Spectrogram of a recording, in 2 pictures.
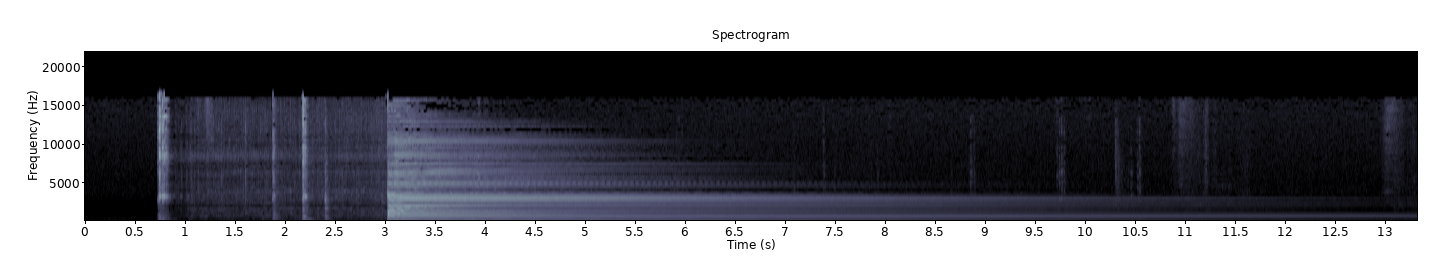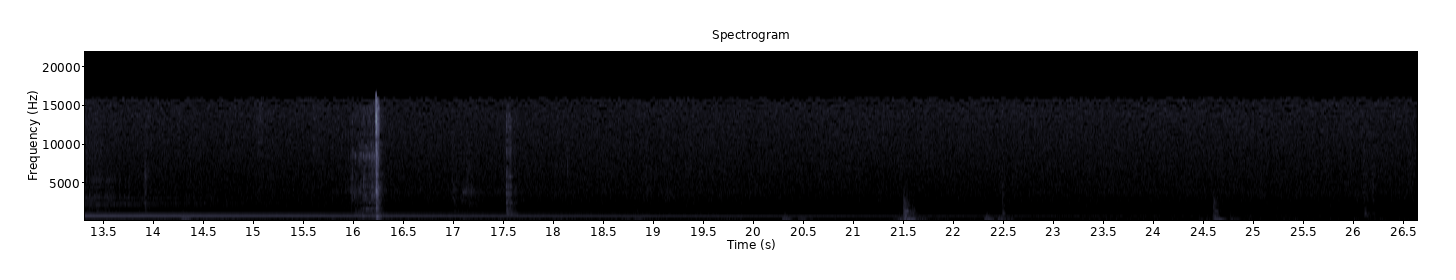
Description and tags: Delft chimes 1
A Delft antique clock chimes once, with mechanism. The chime is low pitched.
chimes, delft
